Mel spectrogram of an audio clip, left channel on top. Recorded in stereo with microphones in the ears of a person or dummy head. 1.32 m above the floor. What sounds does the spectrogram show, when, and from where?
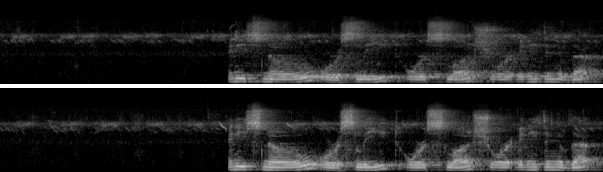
2.3 s a man speaking: 60° right (ahead or behind), 0.6 m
